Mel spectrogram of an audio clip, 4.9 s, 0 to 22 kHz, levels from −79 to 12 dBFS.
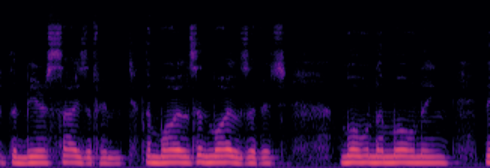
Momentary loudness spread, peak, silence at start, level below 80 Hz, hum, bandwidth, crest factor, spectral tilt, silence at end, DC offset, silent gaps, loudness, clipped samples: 11 LU; -16 dBFS; 0 s; -74 dBFS; none; 12 kHz; 12 dB; -8.5 dB/octave; 0 s; under 0.1%; none; -29 LUFS; under 0.1%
